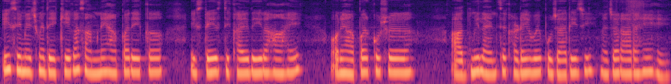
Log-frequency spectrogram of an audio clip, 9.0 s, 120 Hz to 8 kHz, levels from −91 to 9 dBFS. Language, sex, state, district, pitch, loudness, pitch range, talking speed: Hindi, female, Rajasthan, Jaipur, 215 Hz, -15 LUFS, 210-225 Hz, 185 wpm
